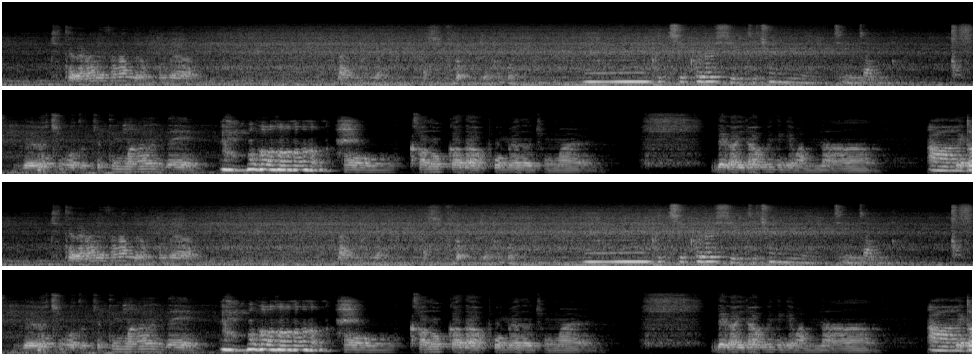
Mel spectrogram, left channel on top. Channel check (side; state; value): both; identical; correlation 1.00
